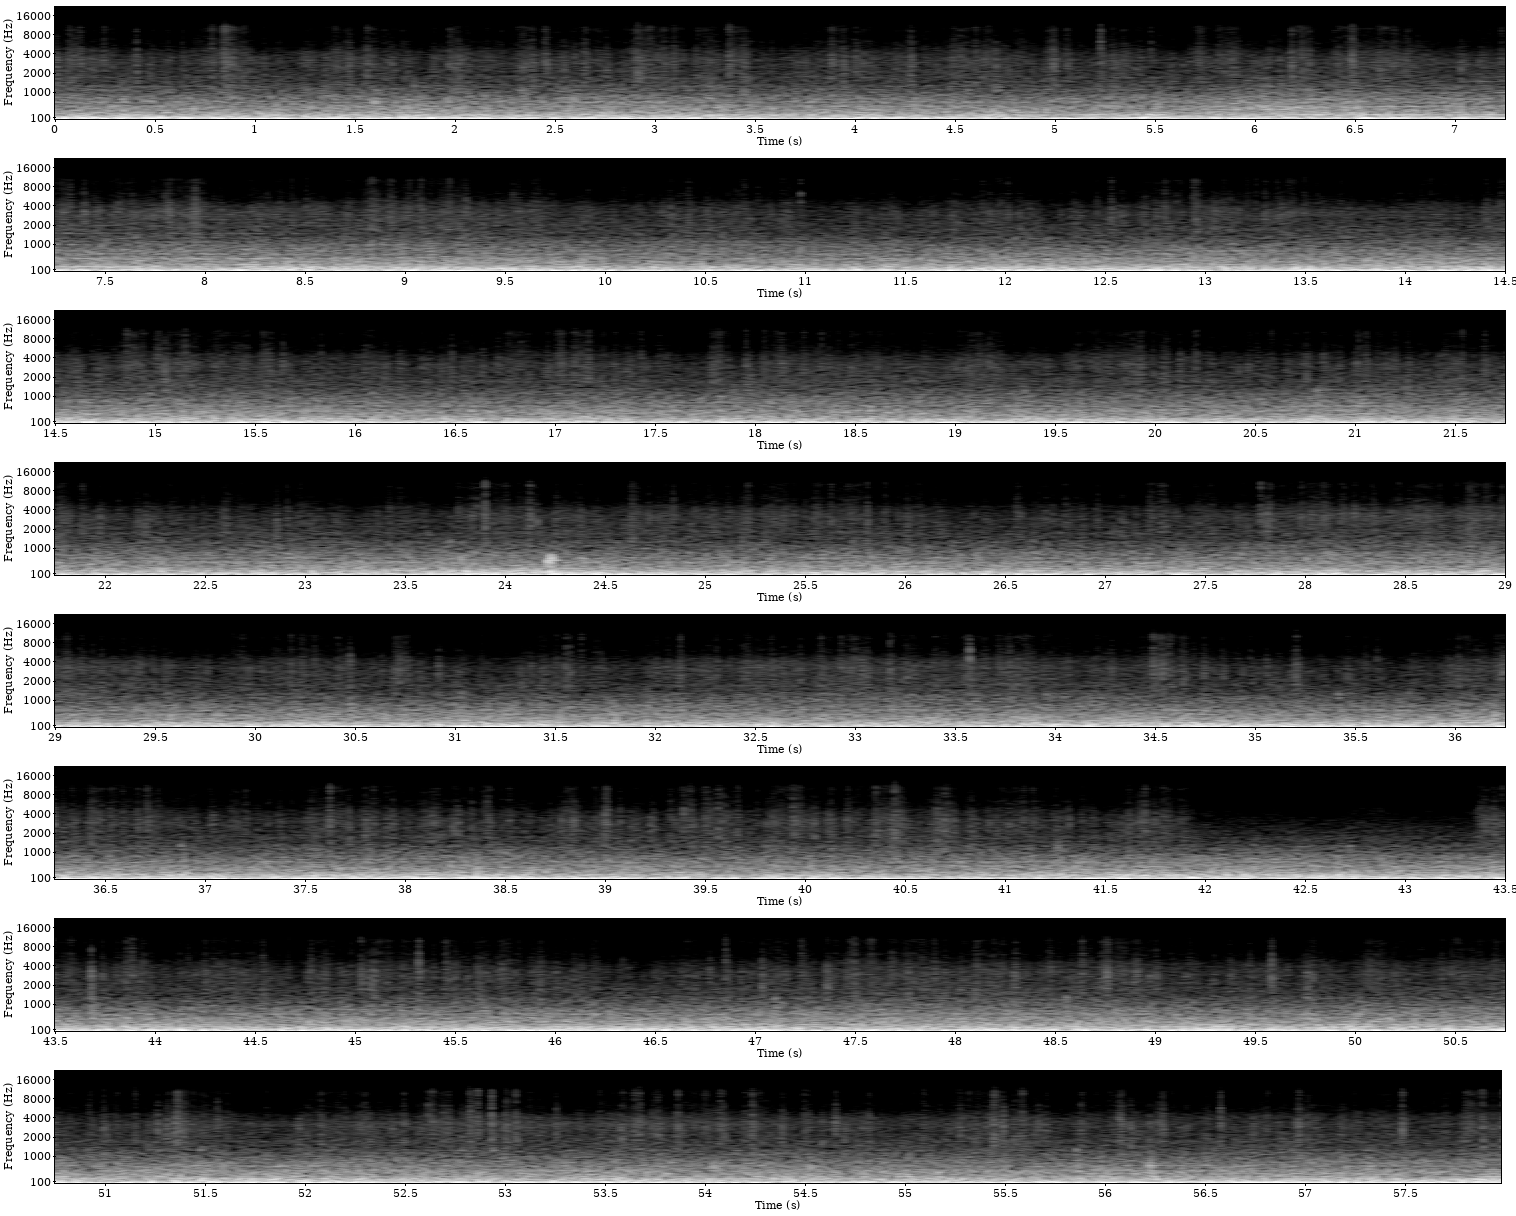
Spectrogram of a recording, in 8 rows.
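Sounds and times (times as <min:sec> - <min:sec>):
car engine and tyre noise: 0:00.0 - 0:57.9.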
